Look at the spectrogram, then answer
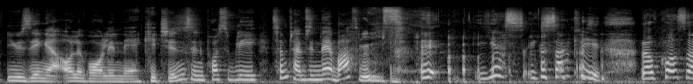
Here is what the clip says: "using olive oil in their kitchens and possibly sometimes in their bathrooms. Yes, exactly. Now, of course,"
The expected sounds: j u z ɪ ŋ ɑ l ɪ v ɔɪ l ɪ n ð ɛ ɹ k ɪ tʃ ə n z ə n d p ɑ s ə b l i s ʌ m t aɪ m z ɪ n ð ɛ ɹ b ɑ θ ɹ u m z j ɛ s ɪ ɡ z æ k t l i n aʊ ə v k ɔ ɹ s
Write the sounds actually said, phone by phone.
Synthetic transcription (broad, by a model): j u z ɪ ŋ ɑ l ɪ v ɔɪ l ɪ n ð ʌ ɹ k ɪ tʃ ə n z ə n p ɑ s ə b l i s ʌ m t aɪ m z ɪ n ð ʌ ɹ b ɑ θ ɹ u m z j ɛ s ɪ ɡ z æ k t l i ə v k ɔ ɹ s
